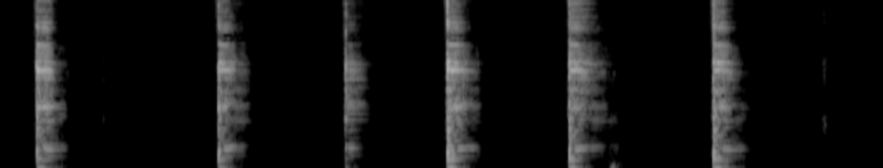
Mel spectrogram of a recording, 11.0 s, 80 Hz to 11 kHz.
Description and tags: Cartoon 9'' Boing
Cartoon Boing Sound created with a ruler. The 101 Sound FX Collection
boing, cartoon, fall, falling, slide, slide-whistle, spring, sproing, toon, whistle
